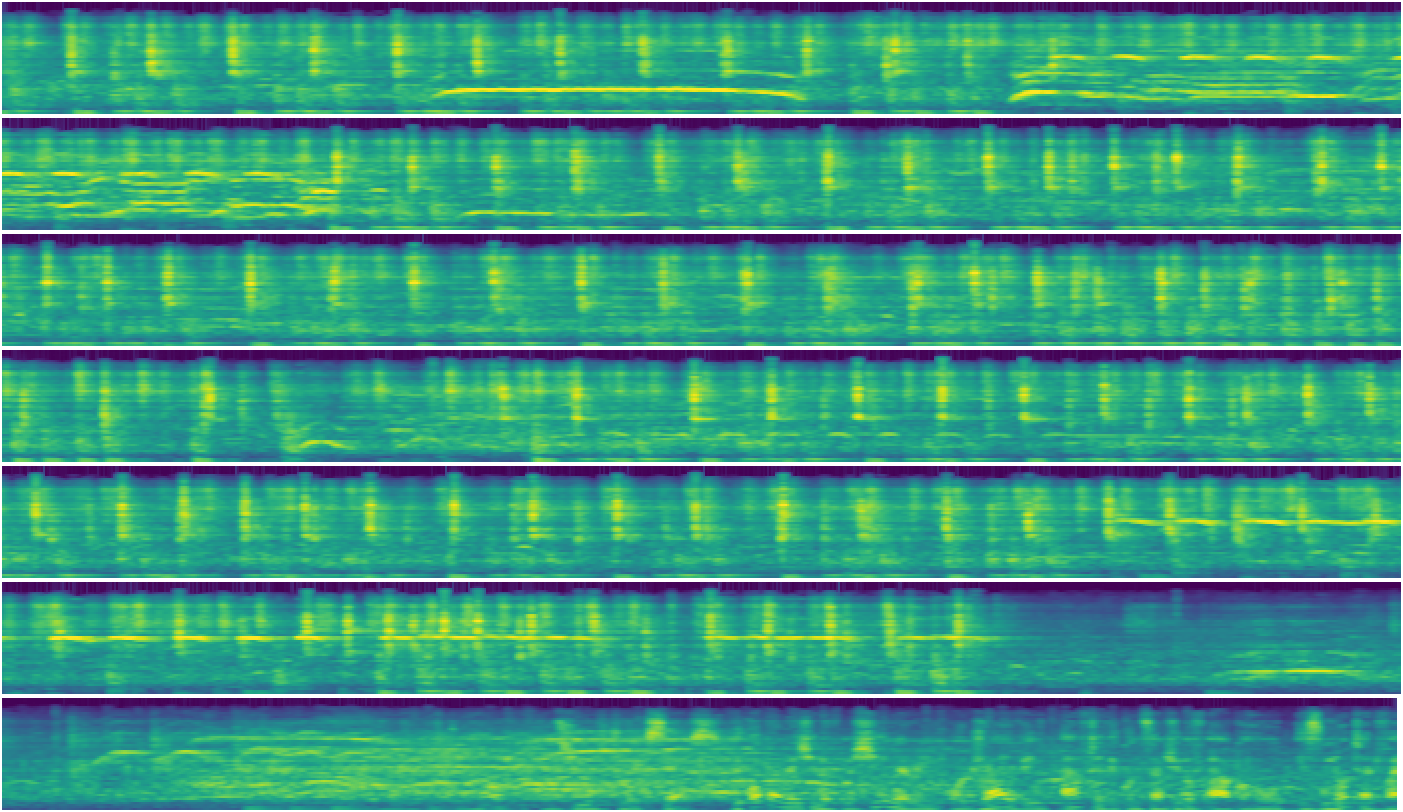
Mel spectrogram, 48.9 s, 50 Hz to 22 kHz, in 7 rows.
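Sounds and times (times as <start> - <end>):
hand drums: 0.0 - 40.1.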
